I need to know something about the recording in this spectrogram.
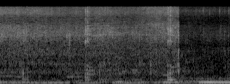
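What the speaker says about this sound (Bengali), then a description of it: "তেল দিয়ে দিয়েছে, এই পেঁয়াজটা ভালো মতন লাল হয়ে যাবে।" Onion fries in hot oil for a duck curry, making a loud, close, hissing sizzle with a couple of stirring scrapes, and it drops off sharply near the end.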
